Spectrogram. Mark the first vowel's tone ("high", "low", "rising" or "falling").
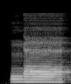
high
